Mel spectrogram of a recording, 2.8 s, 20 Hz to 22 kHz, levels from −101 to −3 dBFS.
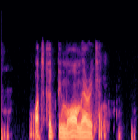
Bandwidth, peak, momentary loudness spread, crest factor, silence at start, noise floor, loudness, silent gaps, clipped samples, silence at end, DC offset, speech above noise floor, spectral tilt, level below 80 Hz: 7.4 kHz; -2 dBFS; 22 LU; 18 dB; 0.05 s; -44 dBFS; -19 LUFS; none; under 0.1%; 0.1 s; under 0.1%; 25 dB; -8 dB/octave; -44 dBFS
